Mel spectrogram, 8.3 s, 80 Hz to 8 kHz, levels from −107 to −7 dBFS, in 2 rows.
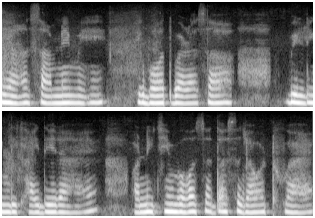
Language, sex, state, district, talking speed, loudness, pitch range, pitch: Hindi, female, Bihar, Jahanabad, 160 wpm, -15 LUFS, 195-210 Hz, 205 Hz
